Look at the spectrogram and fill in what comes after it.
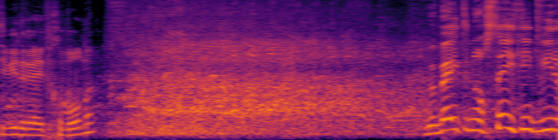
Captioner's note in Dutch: gelach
